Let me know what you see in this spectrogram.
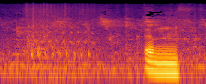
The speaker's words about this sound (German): Oh. Eine Taube direkt über mir.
